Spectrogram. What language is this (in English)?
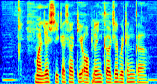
Marathi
